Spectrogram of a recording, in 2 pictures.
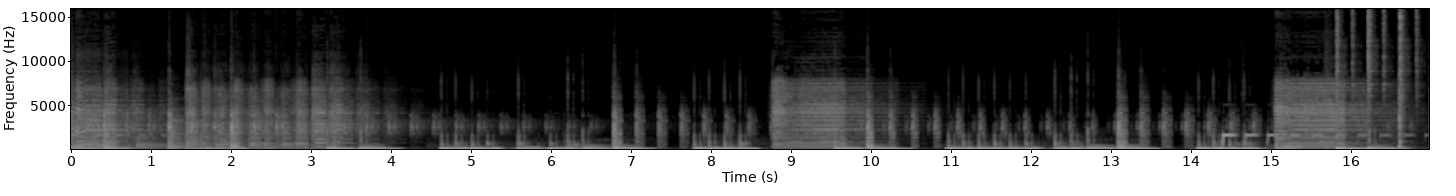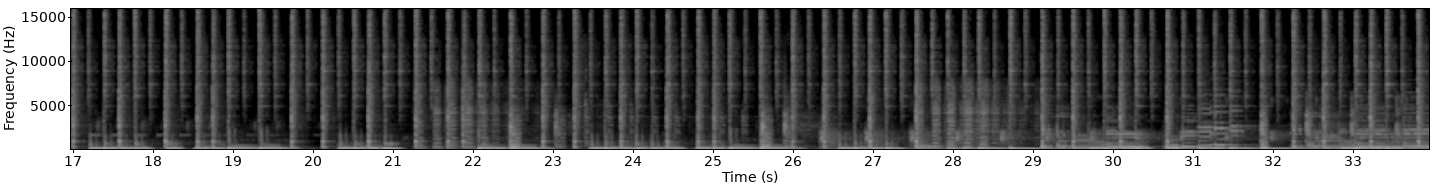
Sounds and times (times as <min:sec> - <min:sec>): Music: 0:00.0 - 0:33.9.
